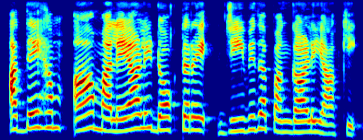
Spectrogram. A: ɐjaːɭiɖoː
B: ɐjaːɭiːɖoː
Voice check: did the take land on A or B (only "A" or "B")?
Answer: A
